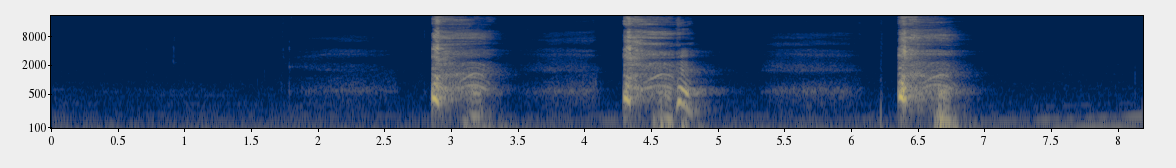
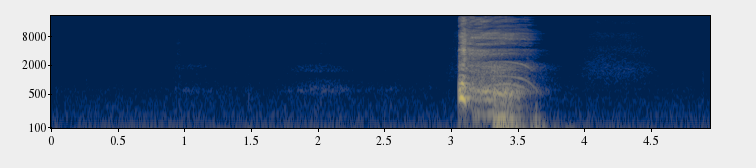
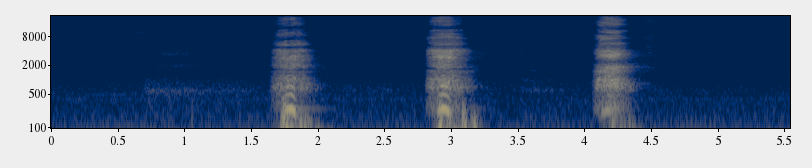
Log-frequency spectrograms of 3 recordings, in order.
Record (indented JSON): {
  "three_cough_length": "8.2 s",
  "three_cough_amplitude": 11649,
  "three_cough_signal_mean_std_ratio": 0.3,
  "cough_length": "4.9 s",
  "cough_amplitude": 10683,
  "cough_signal_mean_std_ratio": 0.23,
  "exhalation_length": "5.5 s",
  "exhalation_amplitude": 3463,
  "exhalation_signal_mean_std_ratio": 0.31,
  "survey_phase": "beta (2021-08-13 to 2022-03-07)",
  "age": "18-44",
  "gender": "Female",
  "wearing_mask": "No",
  "symptom_cough_any": true,
  "symptom_new_continuous_cough": true,
  "symptom_runny_or_blocked_nose": true,
  "symptom_shortness_of_breath": true,
  "symptom_sore_throat": true,
  "symptom_onset": "3 days",
  "smoker_status": "Never smoked",
  "respiratory_condition_asthma": false,
  "respiratory_condition_other": false,
  "recruitment_source": "Test and Trace",
  "submission_delay": "2 days",
  "covid_test_result": "Negative",
  "covid_test_method": "RT-qPCR"
}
